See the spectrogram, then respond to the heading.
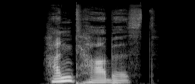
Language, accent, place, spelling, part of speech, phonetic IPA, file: German, Germany, Berlin, handhabest, verb, [ˈhantˌhaːbəst], De-handhabest.ogg
- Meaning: second-person singular subjunctive I of handhaben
